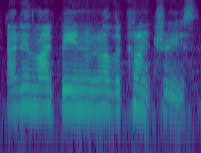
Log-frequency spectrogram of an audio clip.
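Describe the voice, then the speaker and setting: A woman's voice: medium pitch, fairly even intonation, moderate pace, fairly bright tone, a little hiss or hum. A middle-aged American woman hosting a livestream from inside a vehicle, chatting in a rambling way, laughing often and swearing casually. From United States. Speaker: livestream host.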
